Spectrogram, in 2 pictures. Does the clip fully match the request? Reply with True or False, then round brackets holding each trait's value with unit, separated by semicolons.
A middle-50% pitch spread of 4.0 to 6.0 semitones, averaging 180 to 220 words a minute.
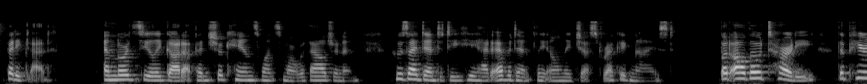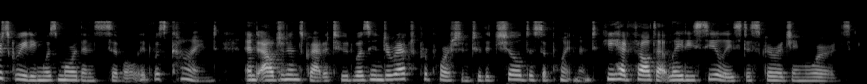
False (3.5 semitones; 185 wpm)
